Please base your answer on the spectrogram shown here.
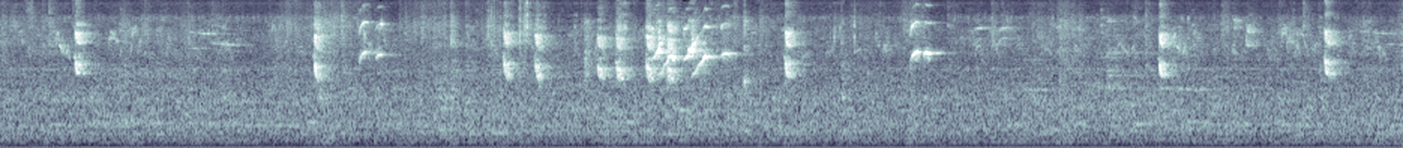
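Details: Goldfinch and canary hybrid singing: scattered high chirps and short twittering notes, with a denser warbled burst around the middle, against a quiet background hiss.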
